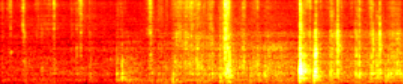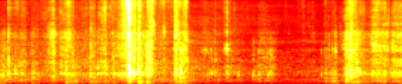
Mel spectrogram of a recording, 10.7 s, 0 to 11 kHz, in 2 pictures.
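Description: Cardboard mailer box being pried open by hand: scraping and rustling of cardboard flaps, with sharp snaps of the cardboard about 4 and 7 seconds in.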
